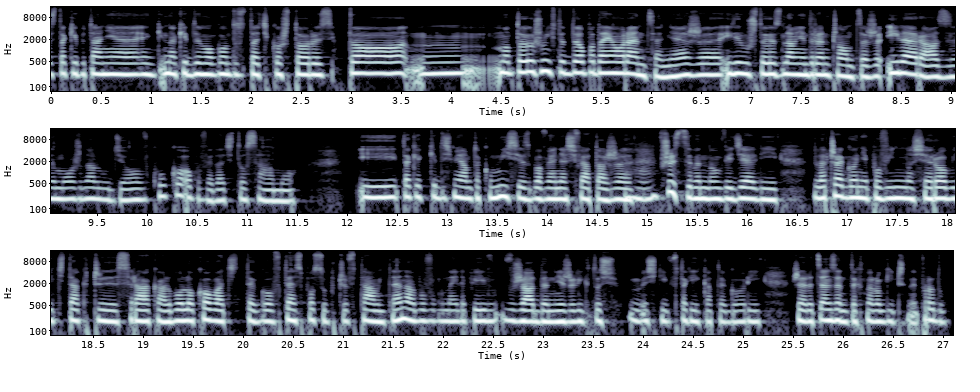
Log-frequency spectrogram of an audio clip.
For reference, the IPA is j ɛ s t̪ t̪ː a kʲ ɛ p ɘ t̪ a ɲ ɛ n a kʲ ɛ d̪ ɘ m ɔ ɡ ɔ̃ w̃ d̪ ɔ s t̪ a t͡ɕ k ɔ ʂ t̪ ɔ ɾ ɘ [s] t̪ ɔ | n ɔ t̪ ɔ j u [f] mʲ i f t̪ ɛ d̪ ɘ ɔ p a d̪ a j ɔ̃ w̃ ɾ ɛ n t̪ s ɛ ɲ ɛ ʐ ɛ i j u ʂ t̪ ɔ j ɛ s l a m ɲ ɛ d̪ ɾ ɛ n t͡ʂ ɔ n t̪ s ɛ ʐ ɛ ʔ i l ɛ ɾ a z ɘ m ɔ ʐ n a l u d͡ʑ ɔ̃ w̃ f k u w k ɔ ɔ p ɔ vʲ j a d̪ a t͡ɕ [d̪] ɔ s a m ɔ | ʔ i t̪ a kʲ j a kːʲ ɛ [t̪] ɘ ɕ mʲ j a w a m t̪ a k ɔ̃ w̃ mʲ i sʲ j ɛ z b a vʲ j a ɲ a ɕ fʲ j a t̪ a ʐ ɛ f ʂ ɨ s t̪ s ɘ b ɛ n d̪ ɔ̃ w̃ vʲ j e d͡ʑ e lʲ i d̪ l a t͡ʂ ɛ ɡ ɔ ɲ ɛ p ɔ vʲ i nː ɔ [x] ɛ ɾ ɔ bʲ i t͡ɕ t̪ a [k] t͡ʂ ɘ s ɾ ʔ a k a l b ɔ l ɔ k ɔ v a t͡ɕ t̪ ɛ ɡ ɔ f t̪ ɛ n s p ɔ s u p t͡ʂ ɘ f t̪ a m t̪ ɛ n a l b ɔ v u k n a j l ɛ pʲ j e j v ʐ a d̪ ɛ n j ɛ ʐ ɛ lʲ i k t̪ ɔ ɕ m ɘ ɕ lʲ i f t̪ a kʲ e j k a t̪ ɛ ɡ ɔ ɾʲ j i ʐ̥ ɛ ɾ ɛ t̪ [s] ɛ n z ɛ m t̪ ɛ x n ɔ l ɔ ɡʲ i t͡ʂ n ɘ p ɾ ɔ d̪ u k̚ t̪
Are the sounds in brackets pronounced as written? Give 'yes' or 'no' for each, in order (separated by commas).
yes, no, no, no, no, yes, yes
